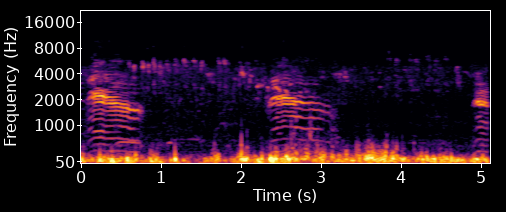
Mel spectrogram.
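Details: Cat meowing loudly: two drawn-out, nasal meows that rise slightly then slide downward, about two seconds apart, with a third starting at the end, over steady low rumbling background noise.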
